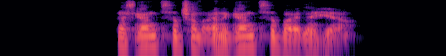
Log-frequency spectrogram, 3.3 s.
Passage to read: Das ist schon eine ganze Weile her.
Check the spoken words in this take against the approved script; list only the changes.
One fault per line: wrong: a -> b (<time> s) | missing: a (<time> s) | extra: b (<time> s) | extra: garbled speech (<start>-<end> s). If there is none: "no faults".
wrong: ist -> ganze (1.0 s)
